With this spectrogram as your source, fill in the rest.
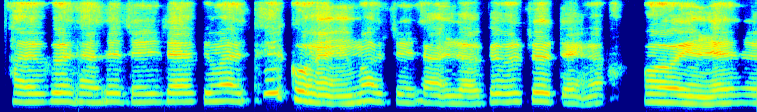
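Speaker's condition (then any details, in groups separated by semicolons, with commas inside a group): Cerebral palsy; physical disability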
